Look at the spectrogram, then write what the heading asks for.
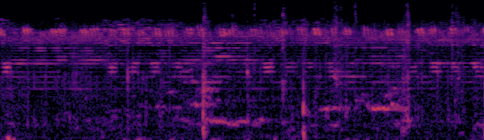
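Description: A cicada sings a continuous, shrill buzz that holds on one high pitch with a slight pulsing flutter. A few sharp clicks or knocks and some faint lower tones sound in the background.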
